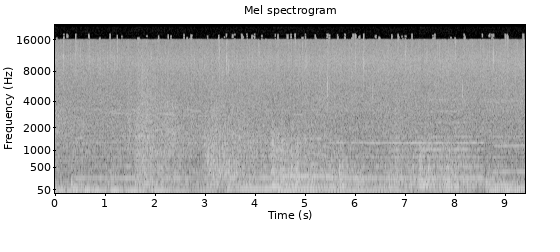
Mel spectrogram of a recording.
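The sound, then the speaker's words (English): A thunderstorm with steady, heavy rain hissing throughout and deep rolls of thunder rumbling in the low end, loud, with no voices. “There's a storm coming.”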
